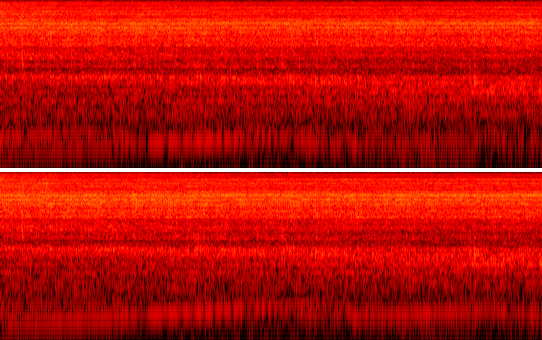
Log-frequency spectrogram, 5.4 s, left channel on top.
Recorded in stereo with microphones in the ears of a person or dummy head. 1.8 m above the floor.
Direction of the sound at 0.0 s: Centre (ahead or behind).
